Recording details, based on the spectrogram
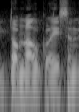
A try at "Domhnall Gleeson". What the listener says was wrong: And it's Domhnall Gleeson. The M is silent. M is silent. Yes, Domhnall. It's like tonal, but with a D. Domhnall.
